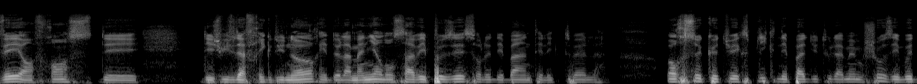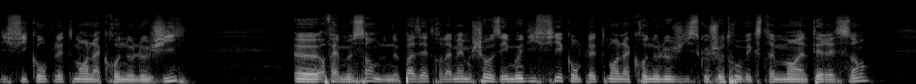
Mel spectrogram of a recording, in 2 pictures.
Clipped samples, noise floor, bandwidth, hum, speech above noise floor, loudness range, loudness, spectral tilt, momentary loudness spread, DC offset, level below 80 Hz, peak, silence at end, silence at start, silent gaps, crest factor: under 0.1%; -62 dBFS; 11.5 kHz; none; 32 dB; 4 LU; -31 LUFS; -5 dB/octave; 11 LU; under 0.1%; -54 dBFS; -4 dBFS; 0.45 s; 0 s; none; 26 dB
